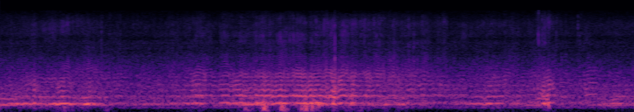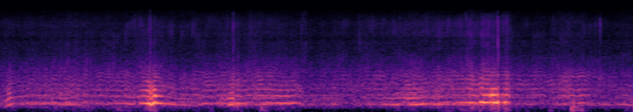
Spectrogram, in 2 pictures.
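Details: Steady drone of honey bees in their hive, low and even, with wavering overtones and a few louder close buzzes near the end.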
